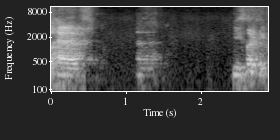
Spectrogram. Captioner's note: pause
